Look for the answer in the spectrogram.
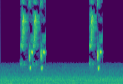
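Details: Nightingale singing with other birds around: a quick trio of sharp, high chirped notes, a pause of about a second, then a single similar burst, over faint steady hiss.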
